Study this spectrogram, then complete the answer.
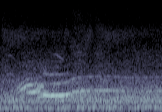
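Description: A dog howls in a radio drama set near a coast, a single drawn-out wavering howl sounding faint and distant over a steady background hiss, with no talking.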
